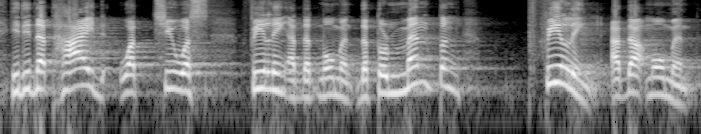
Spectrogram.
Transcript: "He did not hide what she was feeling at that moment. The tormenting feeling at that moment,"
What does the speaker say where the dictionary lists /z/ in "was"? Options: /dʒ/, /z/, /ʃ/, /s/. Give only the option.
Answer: /s/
